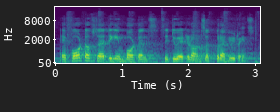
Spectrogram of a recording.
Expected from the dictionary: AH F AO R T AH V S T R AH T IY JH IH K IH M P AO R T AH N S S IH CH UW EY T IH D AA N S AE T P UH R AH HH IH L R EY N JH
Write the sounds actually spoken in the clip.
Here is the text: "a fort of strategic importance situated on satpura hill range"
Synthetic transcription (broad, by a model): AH P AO R T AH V S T AH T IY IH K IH M P AO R T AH N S S IH CH UW EY T IH D AA N S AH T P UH R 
